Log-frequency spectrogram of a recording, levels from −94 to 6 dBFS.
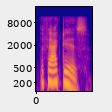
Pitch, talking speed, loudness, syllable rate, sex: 175 Hz, 205 wpm, -18 LUFS, 4.2 syllables/s, female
